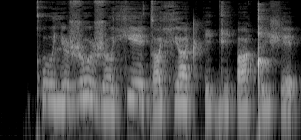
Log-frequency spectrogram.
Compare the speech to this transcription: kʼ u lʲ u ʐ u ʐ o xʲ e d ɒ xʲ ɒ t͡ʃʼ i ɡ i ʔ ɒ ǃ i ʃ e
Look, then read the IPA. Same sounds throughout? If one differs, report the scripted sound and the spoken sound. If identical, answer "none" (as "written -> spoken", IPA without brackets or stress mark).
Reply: none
